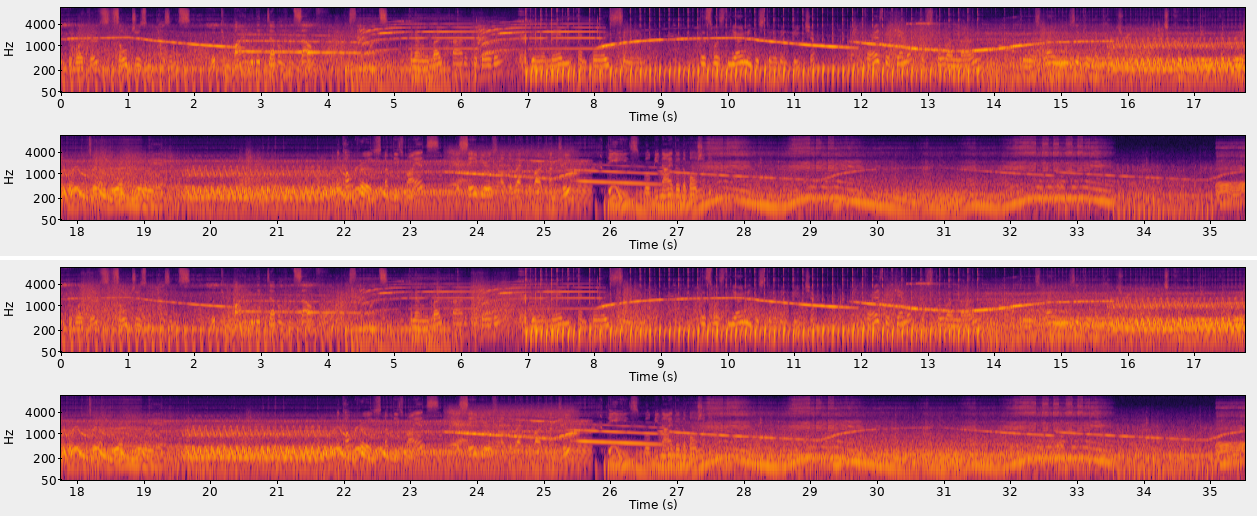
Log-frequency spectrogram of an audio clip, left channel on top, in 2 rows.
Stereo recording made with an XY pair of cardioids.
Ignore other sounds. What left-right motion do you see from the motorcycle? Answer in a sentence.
In this clip you hear the motorcycle stay in one place.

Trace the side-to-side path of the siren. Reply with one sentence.
In this clip you hear the siren move to the right.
